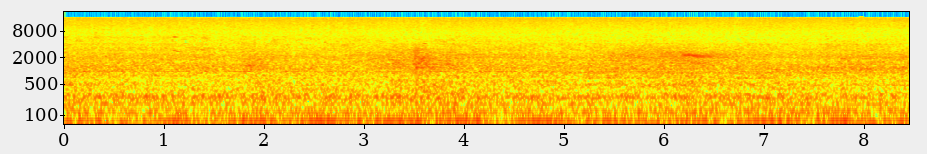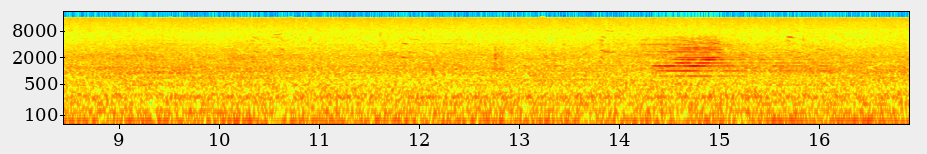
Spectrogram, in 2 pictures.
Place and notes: Calais, ferry docks
Calais, parking facing the ferry docks. Zoom H2.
